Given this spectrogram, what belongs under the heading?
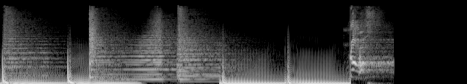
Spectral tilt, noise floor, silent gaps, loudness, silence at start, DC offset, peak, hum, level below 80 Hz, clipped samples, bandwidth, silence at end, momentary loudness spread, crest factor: -5.5 dB/octave; under -90 dBFS; none; -18 LUFS; 0 s; under 0.1%; -2 dBFS; none; -16 dBFS; under 0.1%; 15.5 kHz; 0.75 s; 7 LU; 12 dB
